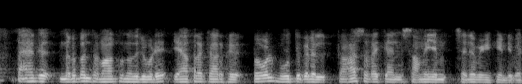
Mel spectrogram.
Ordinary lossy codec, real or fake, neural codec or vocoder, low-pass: Opus, 16 kbps; fake; codec, 16 kHz in and 24 kHz out, 1.1 kbps, FireRedTTS-2 codec; 5.4 kHz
